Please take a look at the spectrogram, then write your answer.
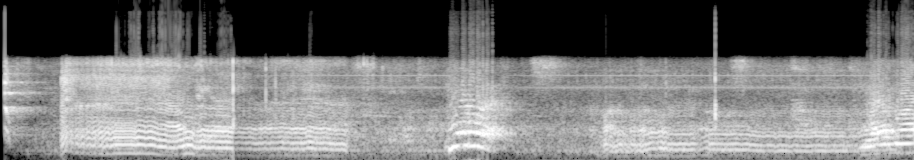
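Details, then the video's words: A Chihuahua growling steadily, a harmonic rumbling snarl held for long stretches with brief breaks and a sharper yelping burst near the middle; no other clear sounds. "Evil Chihuahua Growling"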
